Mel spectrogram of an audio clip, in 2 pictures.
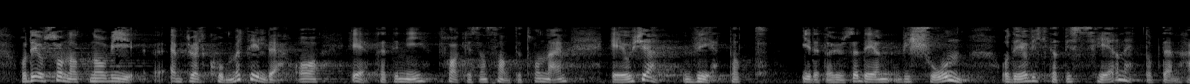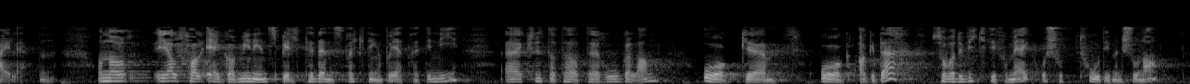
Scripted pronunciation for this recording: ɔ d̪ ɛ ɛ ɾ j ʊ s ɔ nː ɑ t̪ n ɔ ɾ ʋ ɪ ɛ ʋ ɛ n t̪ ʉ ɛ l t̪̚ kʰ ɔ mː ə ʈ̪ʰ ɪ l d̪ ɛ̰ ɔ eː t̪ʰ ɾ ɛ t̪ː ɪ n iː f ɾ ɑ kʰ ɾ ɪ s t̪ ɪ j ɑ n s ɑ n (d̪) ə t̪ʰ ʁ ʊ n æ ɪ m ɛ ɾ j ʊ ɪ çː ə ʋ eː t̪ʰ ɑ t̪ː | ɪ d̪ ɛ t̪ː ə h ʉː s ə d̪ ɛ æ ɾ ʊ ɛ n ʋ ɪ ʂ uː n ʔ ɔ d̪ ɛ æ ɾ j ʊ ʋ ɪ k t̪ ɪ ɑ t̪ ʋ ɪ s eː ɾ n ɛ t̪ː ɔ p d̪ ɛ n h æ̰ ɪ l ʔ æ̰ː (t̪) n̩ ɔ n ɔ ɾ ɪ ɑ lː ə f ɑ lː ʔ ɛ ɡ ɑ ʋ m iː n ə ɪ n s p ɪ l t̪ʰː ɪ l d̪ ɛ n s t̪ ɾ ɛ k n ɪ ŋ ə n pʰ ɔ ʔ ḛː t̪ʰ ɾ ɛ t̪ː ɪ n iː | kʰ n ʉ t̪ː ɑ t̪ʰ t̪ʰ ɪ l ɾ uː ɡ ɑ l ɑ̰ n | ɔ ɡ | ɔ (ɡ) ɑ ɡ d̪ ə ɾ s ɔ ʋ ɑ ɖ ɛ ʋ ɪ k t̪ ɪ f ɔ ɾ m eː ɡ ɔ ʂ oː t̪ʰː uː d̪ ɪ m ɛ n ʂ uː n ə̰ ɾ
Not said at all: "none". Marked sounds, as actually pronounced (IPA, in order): t̪, t̪, ɡ

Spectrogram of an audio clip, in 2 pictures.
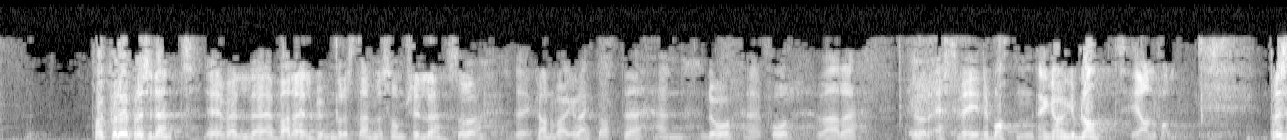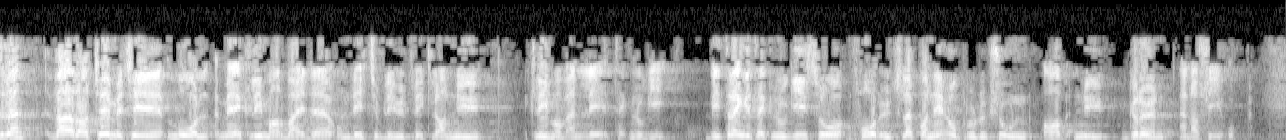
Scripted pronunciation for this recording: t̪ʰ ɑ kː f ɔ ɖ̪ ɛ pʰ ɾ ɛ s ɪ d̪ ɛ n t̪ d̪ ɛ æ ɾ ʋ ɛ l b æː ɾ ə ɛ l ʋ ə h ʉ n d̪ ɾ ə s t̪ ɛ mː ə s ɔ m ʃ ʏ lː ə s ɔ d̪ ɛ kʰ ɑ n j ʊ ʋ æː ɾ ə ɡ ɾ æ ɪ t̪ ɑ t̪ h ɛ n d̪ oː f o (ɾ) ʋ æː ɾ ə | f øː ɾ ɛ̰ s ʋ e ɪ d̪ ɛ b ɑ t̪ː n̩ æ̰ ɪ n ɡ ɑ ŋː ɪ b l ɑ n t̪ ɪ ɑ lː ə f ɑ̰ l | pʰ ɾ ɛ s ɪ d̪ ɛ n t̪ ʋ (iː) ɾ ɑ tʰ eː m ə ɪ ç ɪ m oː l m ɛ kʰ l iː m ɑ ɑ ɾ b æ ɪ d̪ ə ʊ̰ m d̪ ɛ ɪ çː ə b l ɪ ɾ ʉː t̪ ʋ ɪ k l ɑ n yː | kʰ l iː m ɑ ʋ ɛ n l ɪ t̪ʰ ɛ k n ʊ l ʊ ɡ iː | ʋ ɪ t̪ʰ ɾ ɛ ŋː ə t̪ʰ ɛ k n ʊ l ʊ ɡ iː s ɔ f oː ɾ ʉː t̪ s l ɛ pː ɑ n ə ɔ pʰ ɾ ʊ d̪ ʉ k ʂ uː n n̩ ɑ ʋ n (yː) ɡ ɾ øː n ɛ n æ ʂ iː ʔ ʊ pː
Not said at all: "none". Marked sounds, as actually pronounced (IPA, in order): ɾ, æː, yː

